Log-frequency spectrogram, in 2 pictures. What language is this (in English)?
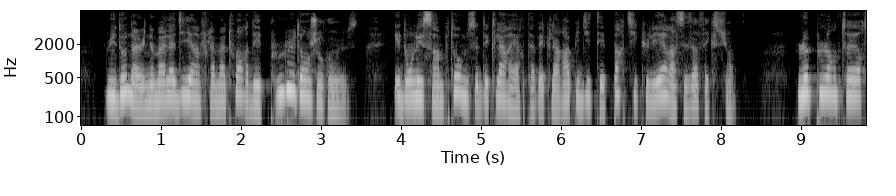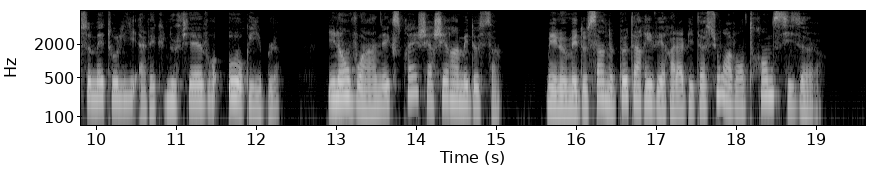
French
